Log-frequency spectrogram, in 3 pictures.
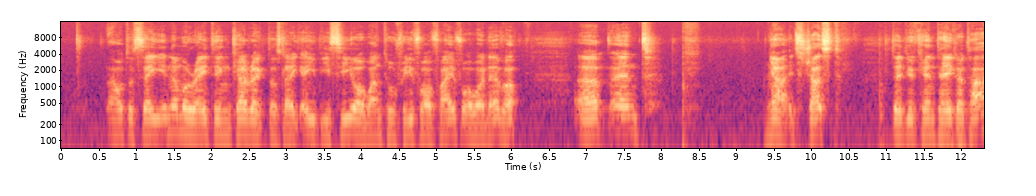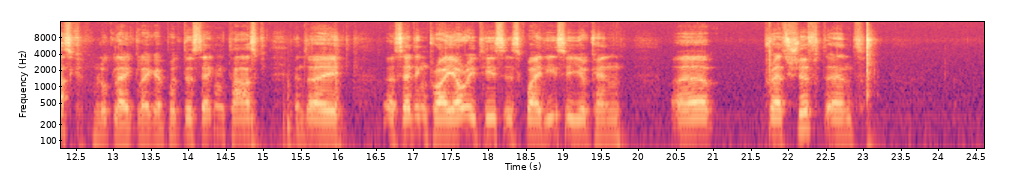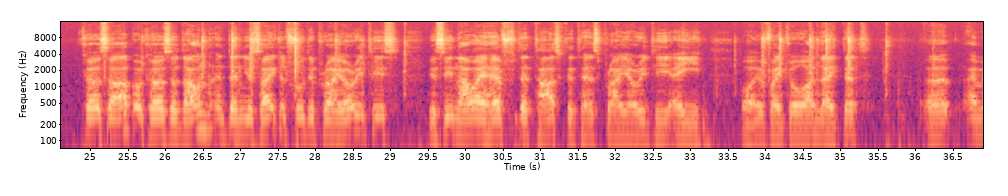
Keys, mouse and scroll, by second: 14.2 click, 23.4 shift+Up, 25.5 shift+Down, 26.8 shift+Up, 34.3 shift+Up.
